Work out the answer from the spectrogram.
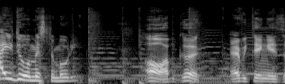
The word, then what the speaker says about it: Moody: over their asses Moody last name rhymes with Duty the three-time podcast co-host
